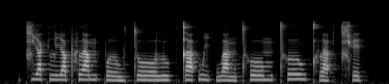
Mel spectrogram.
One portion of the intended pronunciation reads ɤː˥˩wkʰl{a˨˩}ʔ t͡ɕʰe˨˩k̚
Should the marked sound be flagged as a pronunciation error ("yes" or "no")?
no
